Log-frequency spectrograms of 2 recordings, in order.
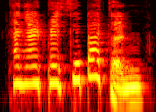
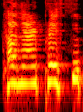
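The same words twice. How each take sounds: First: Put-on very high, eager child piglet; high-pitched eager request; excited Peppa. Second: Put-on very high child piglet asking; high-pitched eager child character; Peppa. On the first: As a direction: ask excitedly in a high little-pig voice. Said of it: "asks Peppa excitedly". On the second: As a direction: ask in a high little-pig voice. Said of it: "Peppa asks". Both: A narrator's reading.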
